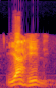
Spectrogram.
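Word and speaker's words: Yachid: Se fosse unidade absoluta, seria Yahid, que nós escrevemos Yashid com CH, mas a pronúncia Yahid.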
